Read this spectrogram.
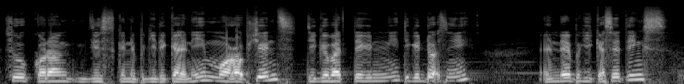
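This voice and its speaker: A young Malaysian man with a slightly high voice hosts an online tutorial. He speaks informally and slangily, addressing viewers directly, with music playing behind him. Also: a little slow, a little mellow. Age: young adult. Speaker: YouTube host. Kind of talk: casual tutorial.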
